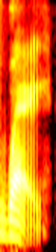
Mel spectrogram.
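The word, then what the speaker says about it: 囗: This part, pronounced way, is probably one of the most straightforward pieces in all of Chinese.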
